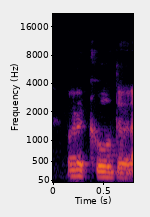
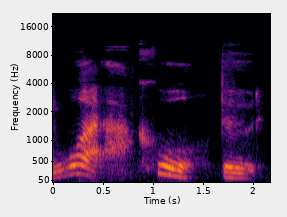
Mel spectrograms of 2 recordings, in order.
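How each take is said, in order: First: Said in the usual way. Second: Breathy hushed whisper, slow and drawn out. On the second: Real, not acted. Admiring a skilled finisher, whispered slowly. Fond repeat about a finisher.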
